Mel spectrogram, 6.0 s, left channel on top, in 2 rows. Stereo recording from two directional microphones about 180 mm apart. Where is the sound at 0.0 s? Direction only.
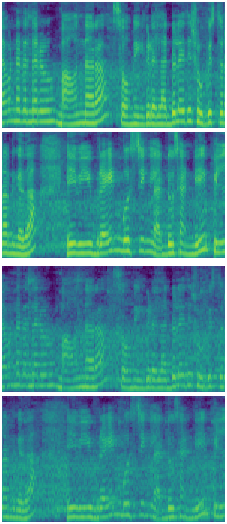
55° left (ahead or behind).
